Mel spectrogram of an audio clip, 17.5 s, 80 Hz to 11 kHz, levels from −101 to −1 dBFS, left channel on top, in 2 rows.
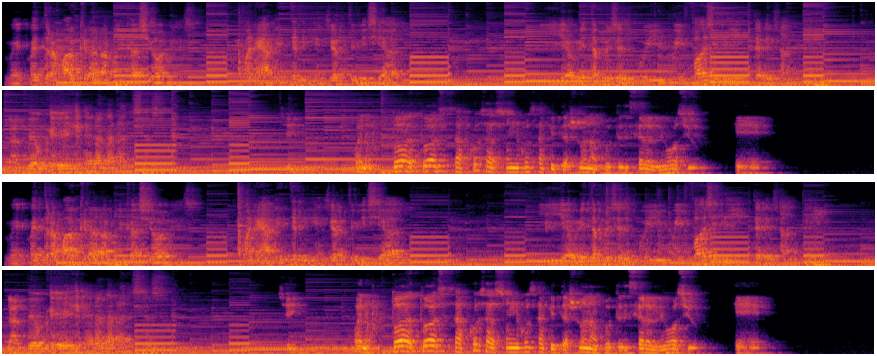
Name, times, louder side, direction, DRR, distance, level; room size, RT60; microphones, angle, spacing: voice 1, 0.0-1.9 2.4-4.1 5.3-8.2 8.9-10.4, equal, ahead, 1 dB, 6.2 m, -32 dB
sound 1, 0.5-15.6, left 2 dB, 80° left, 0.8 m, -34 dB
sound 2, 2.4-3.0 3.6-3.7 5.5-5.6 5.9-7.0, right 2 dB, 85° right, 4.1 m, -47 dB
sound 3, 4.2-12.7, left 1 dB, 15° right, 5.0 m, -40 dB
voice 2, 12.2-15.7 16.1-16.3, right 2 dB, 60° right, 7 dB, 1.4 m, -27 dB
17.5 x 13.5 x 2.6 m, 0.31 s
head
